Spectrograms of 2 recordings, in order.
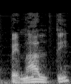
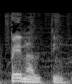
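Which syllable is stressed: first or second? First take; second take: second; first. First: The stress is on the second syllable. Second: The stress is on the first syllable. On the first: "palabra grave con el acento en la sílaba intermedia" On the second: "La palabra en inglés es esdrújula"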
